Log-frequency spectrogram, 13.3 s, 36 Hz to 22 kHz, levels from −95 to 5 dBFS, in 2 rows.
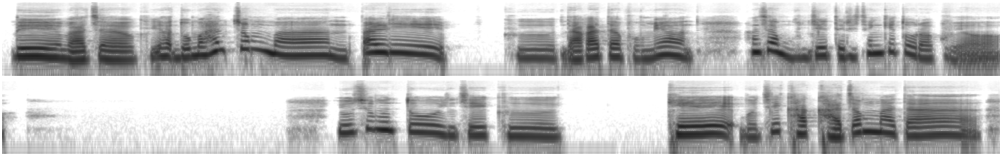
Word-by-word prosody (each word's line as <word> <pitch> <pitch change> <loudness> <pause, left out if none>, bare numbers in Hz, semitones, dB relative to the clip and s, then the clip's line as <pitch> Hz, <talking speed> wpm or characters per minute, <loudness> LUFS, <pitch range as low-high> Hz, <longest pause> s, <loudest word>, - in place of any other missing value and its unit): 네. 200 -2 +5
맞아요. 155 -1 +1
그게 - - -4
너무 190 +4 +1
한쪽만 230 - +1
빨리 270 -6 +3 0.4
그 180 -1 -7
나가다 190 +5 +1
보면 195 +4 -2 0.3
항상 295 -3 +2
문제들이 195 +1 -3
생기더라고요. 260 -9 -3 2.2
요즘은 280 +6 +1
또 240 -3 0
인제 190 -1 -3
그 175 -3 -4 0.7
개 205 +1 +5
뭐지 170 +11 -6
각 210 -3 0
가정마다 195 0 0
205 Hz, 205 characters per minute, -19 LUFS, 185-245 Hz, 2.2 s, 네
